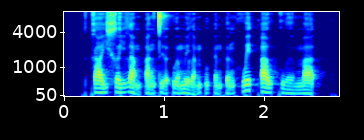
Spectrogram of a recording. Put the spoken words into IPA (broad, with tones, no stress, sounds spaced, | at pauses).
k a˨˦ j x ə˨˦ j l a̰˧˨ m ʔ a̰˧˨ ŋ t̪ ɨ̰˧˨ ə̯ ʔ ṵ˧˨ ə̯ m e˧˩ l a̰˧˥ m ʔ ṵ˧˨ ʔ ə̰˧˨ n ʔ ə̰ː˧˨ ŋ h w e˦˥ t̚ ʔ a˨˦ w k w ə̤ː˨˩ m a˨˩ t̚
